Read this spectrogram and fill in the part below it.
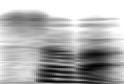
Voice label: "savaa", hindi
